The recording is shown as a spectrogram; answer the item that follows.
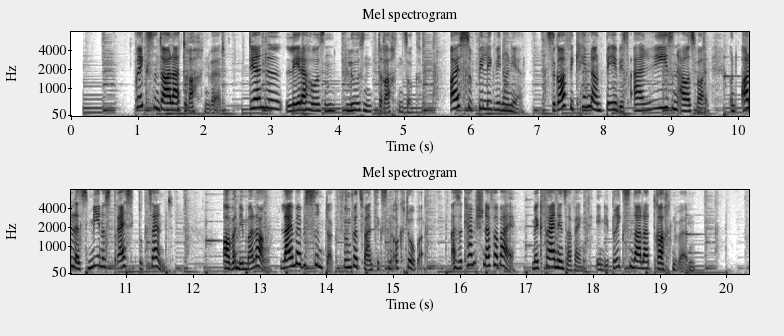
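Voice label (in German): österreichisch Werbung Trachtengeschäft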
